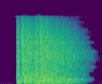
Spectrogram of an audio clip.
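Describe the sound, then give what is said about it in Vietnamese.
A loud explosion from a blast of yellow thunder-flame striking a mountaintop, sending dust and rock flying. One abrupt, booming burst holds for about a second and a half, then tails off into silence. “Hai tiếng nổ lớn vang vọng, đột nhiên đỉnh núi rung rinh, bụi mù cuồn cuộn, đất đá văng ra tứ phía.”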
